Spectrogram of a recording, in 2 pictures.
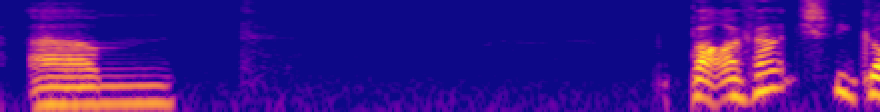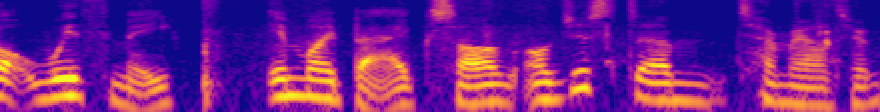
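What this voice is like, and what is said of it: Sore-throated, congested voice. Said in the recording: “I've got a bit of a sore throat. ... My head's a little bit fuzzy, a little bit blocked up”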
